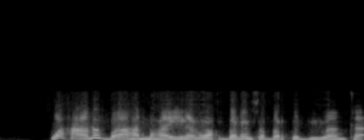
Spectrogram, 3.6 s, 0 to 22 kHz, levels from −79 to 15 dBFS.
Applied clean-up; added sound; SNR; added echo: neural separator model SepFormer DNS4.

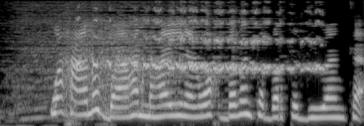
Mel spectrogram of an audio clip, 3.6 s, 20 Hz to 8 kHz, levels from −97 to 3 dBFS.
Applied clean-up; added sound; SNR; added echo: classical method Wiener filter.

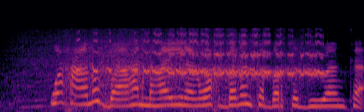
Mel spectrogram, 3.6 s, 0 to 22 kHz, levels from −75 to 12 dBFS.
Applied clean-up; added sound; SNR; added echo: none; Accelerating, revving, vroom / Car; 2 dB; none.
